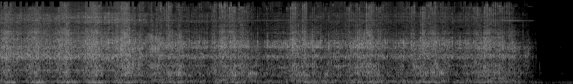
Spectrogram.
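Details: Brand-new, out-of-the-box FTX Kanyon RC truck driven on first run: dry scratchy grinding with uneven chatter from both differentials, louder at the front; cause unknown.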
